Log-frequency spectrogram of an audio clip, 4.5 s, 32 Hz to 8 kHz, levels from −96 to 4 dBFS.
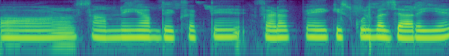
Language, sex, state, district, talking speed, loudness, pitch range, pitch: Hindi, female, Punjab, Kapurthala, 185 wpm, -17 LUFS, 200-210 Hz, 205 Hz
